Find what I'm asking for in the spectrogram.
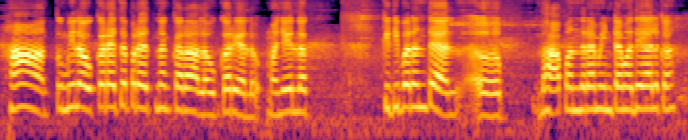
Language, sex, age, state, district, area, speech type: Marathi, female, 18-30, Maharashtra, Mumbai Suburban, urban, spontaneous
